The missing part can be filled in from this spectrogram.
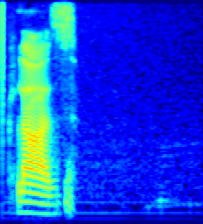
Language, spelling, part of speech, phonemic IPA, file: Pashto, پلاز, noun, /plɑz/, پلاز.ogg
- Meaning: throne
